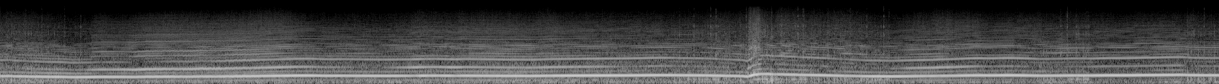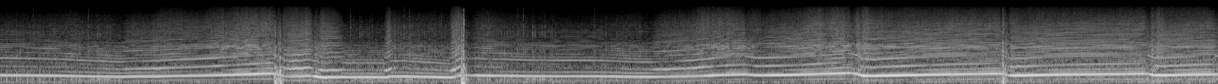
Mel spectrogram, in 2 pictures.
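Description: An inline-four sport bike engine screams at high revs and shifts gears through corners.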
